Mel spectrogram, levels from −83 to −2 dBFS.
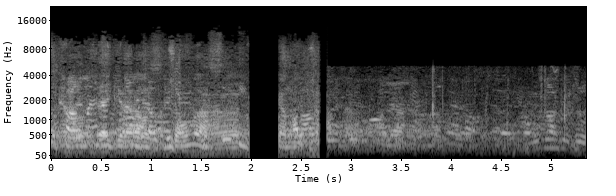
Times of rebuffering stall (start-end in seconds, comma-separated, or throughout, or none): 1.99-2.29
